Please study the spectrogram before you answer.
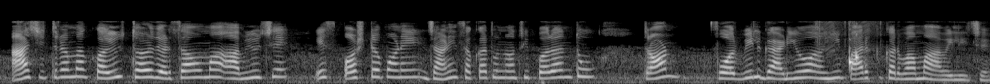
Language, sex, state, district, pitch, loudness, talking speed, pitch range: Gujarati, female, Gujarat, Valsad, 310 Hz, -19 LUFS, 125 wpm, 280-335 Hz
